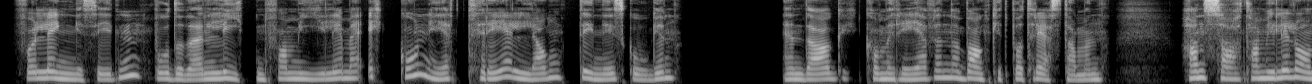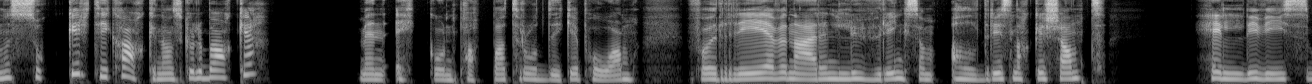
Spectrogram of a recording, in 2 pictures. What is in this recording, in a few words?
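Norwegian childrens book, female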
